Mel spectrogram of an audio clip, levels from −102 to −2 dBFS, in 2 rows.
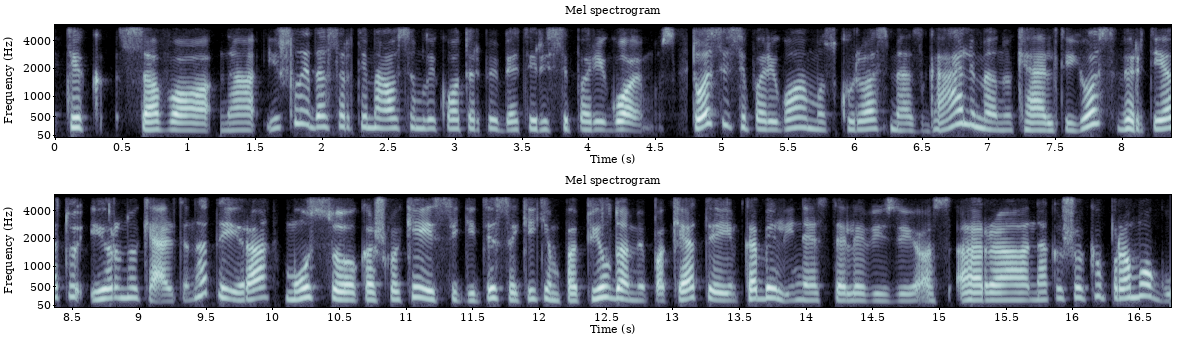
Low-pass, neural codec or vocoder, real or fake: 5.4 kHz; none; real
